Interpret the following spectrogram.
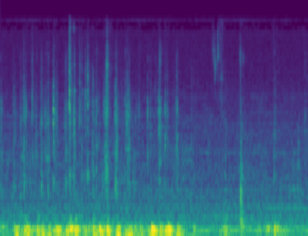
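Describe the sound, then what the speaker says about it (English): Quick, light keystrokes on a computer keyboard while typing a heading in Microsoft Word, a close burst of clicks that thins out into a few scattered taps, with no voice. "And I will type Works Cited."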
